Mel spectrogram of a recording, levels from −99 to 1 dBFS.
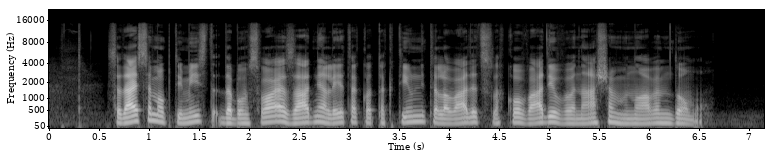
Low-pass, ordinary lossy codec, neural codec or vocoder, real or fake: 14.4 kHz; AAC, 96 kbps; none; real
